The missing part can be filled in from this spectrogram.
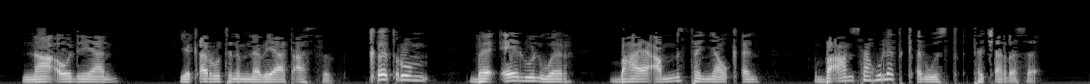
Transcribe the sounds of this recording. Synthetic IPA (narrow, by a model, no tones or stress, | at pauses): naʔod̪njan | jɛkʼərːut̪ʰɨnɨmnəβjat̪ʰasːɨ̰β | kʼɨt̪ʼɾum | bəʔelulwɔɾ | bəhaja̰ʔamːɨst̪ʰəɲːawkʼən | bə̰ʔa̰msahulət̪ːkʼənwʊst̪ʼːʰət͡ʃʼɛrːəsə̰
